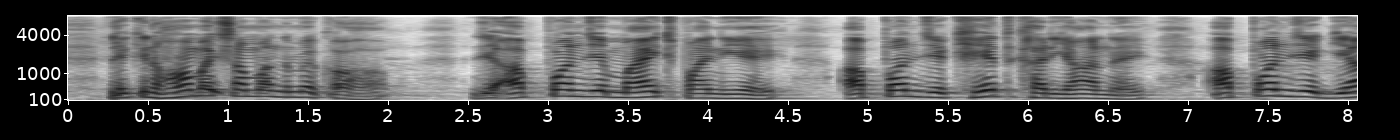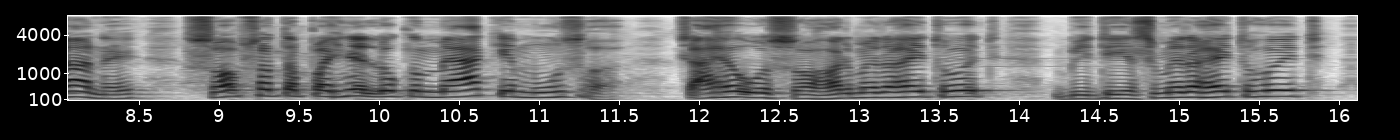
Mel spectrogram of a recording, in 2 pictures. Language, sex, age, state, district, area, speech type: Maithili, male, 45-60, Bihar, Muzaffarpur, rural, spontaneous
